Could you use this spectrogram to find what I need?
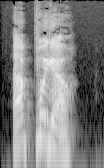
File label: revive friend, survivor voice teen girl; Left 4 Dead 2; Source Engine; video games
